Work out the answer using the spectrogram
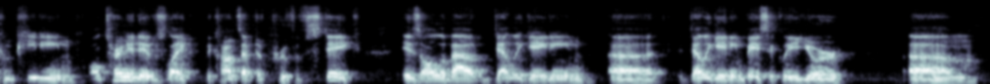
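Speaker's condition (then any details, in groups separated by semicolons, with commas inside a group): No condition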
